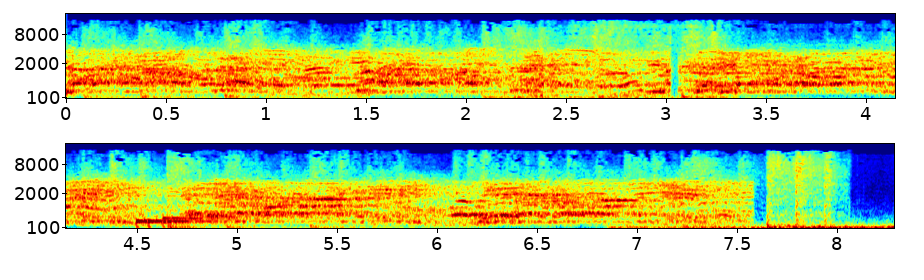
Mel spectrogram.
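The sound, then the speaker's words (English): A large crowd of protesters shouts and roars continuously, many voices blending into a loud, dense wall of yelling, with occasional louder cries rising above the din throughout. “is going to show you the crowd.”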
